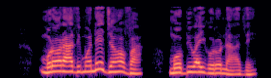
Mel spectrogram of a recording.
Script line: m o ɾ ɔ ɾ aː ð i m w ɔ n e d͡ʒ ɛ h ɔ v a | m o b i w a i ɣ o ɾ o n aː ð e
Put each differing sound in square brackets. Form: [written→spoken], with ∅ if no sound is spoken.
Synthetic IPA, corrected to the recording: m o ɾ ɔ ɾ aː ð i m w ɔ n e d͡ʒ ɛ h ɔ v a | m o b i w a i ɣ o ɾ o n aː ð e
